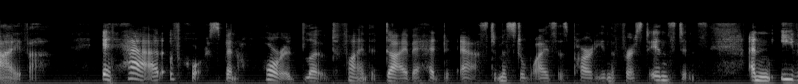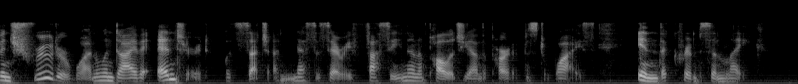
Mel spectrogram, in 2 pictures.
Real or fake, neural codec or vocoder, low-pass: real; none; 7.2 kHz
